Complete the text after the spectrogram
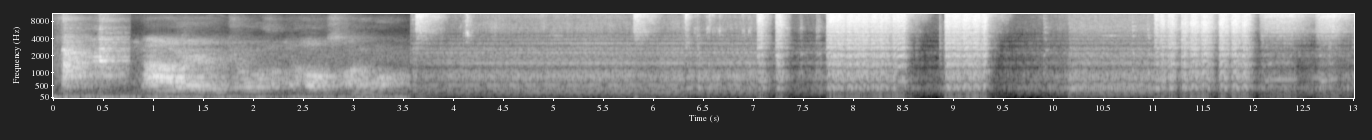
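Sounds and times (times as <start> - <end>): electric drill grinding: 3.6 - 13.0.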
